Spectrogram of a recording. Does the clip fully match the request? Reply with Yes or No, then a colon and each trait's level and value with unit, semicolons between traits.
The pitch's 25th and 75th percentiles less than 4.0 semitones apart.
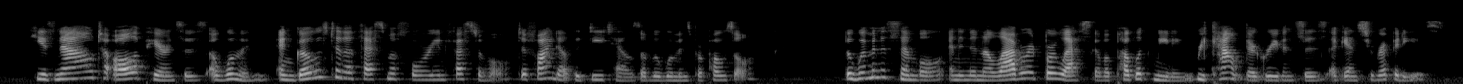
No: average, 4.3 semitones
